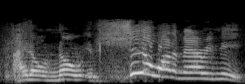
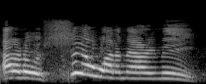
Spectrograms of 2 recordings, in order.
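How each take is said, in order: First: A hint of a hesitant young man, higher; nervous boy doubting the marriage; lightly voiced nervous groom. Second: Laughing mock groom. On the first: Groom telling the rabbi he may change, hesitant. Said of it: "what would we say?".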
